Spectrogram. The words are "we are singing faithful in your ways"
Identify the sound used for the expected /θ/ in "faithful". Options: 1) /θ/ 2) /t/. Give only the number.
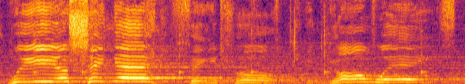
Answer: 2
